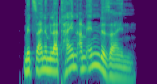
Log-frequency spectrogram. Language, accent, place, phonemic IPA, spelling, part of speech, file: German, Germany, Berlin, /mɪt ˈzaɪ̯nəm laˈtaɪ̯n am ˈɛndə zaɪ̯n/, mit seinem Latein am Ende sein, verb, De-mit seinem Latein am Ende sein.ogg
- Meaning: to be at one's wits' end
